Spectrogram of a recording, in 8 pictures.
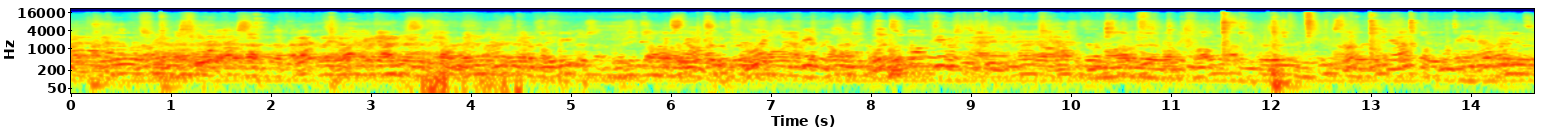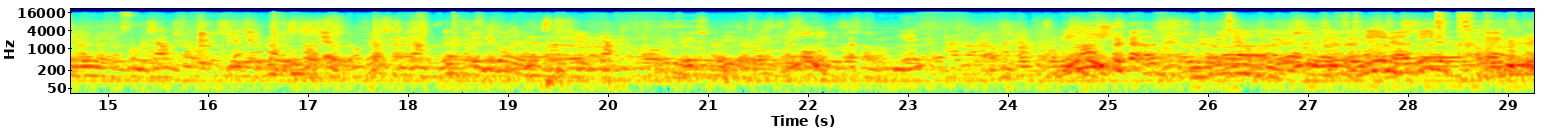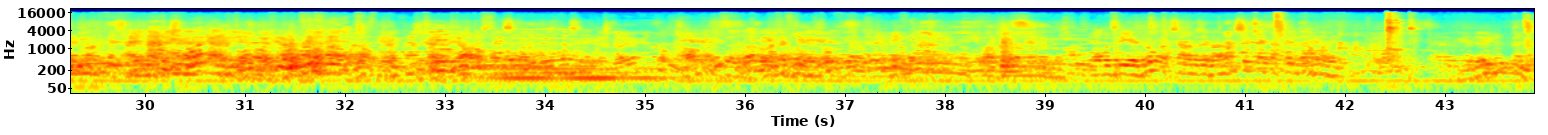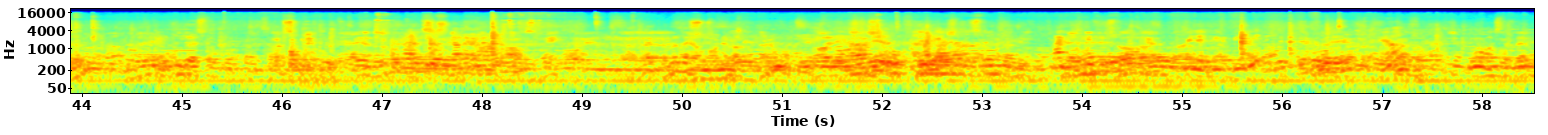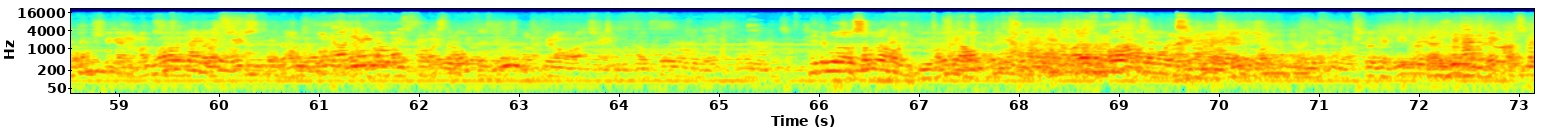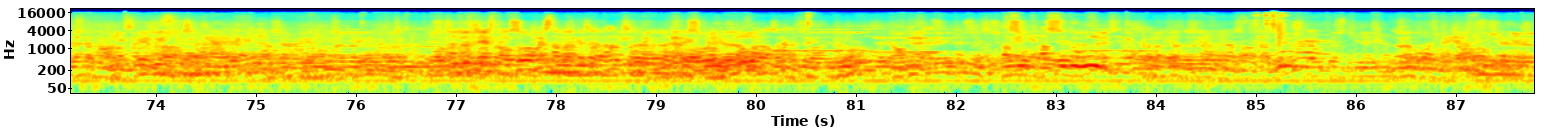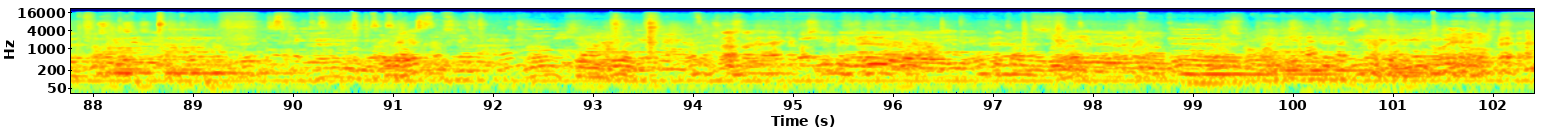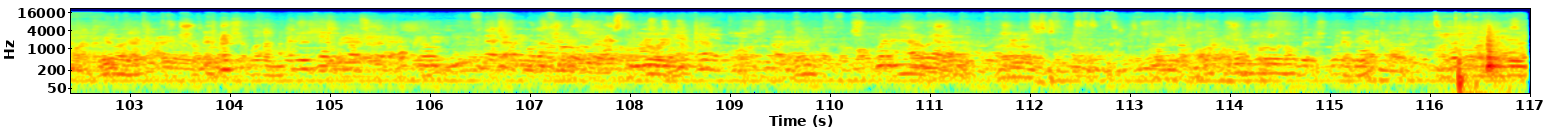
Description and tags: Inside the famous T'Brugs Beertje in Bruges, the sounds of a busy bar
